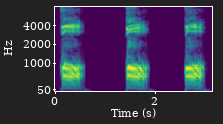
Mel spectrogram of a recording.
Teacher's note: qa baris atas, qa, kita rasa pangkal lidah tu naik. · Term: huruf qaf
